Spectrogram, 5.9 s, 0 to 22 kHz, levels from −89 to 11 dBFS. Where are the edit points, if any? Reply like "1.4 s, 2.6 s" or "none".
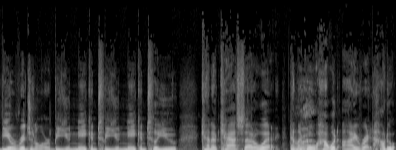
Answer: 1.6 s, 4.2 s, 4.8 s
